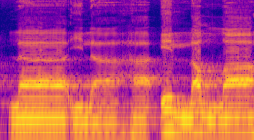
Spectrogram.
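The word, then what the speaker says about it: لا إله إلا الله: Lailahaillallah. Ya, Pak. Lanya harus panjang artinya la nafi lil jinsi itu, Pak. Tidak ada Tuhan selain Allah.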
